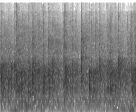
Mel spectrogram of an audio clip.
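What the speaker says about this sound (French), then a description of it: "je crois qu'on peut les applaudir" A brief, lively burst of audience clapping greets workshop presenters at a tech summit, with dense, close hand claps at steady volume for about two seconds.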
